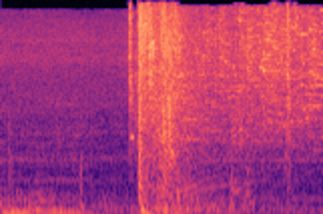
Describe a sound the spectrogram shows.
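A gun fires a single loud blast.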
